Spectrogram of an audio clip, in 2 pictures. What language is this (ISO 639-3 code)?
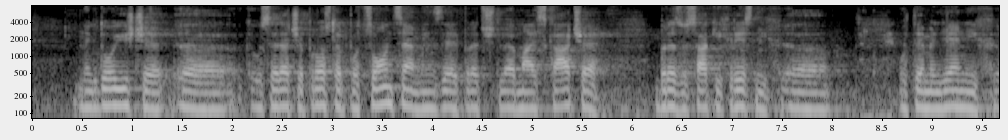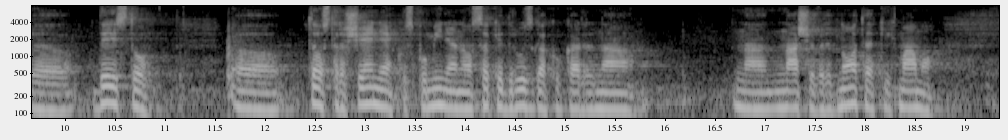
slv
